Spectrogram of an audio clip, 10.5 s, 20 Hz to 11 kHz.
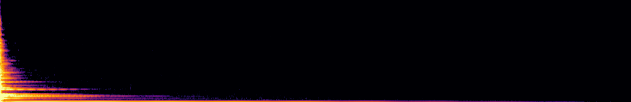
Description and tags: Gong - percussion 13 02
Gong from a collection of various sized gongs
Studio Recording
Rode NT1000
AKG C1000s
Clock Audio C 009E-RF Boundary Microphone
Reaper DAW
bell, chinese, clang, drum, gong, hit, iron, metal, metallic, percussion, percussive, ring, steel, temple, ting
